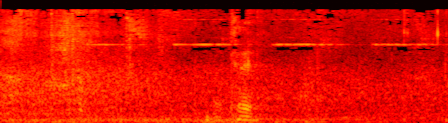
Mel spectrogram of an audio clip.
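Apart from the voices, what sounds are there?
alarm beeping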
